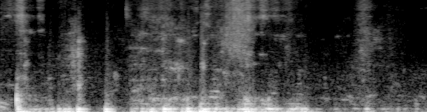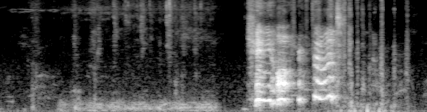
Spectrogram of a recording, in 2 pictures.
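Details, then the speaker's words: Loud snoring from a dog in the room, described as snoring badly, heard during a live stream. "I don't know if y'all can hear him cracks me up because of how bad he snores"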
